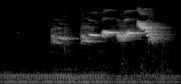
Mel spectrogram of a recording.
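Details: Young yellow-bellied seedeater heard with a green-winged saltator, delivering a brief, fast burst of high chattering and warbled notes that climbs in pitch toward the end.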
